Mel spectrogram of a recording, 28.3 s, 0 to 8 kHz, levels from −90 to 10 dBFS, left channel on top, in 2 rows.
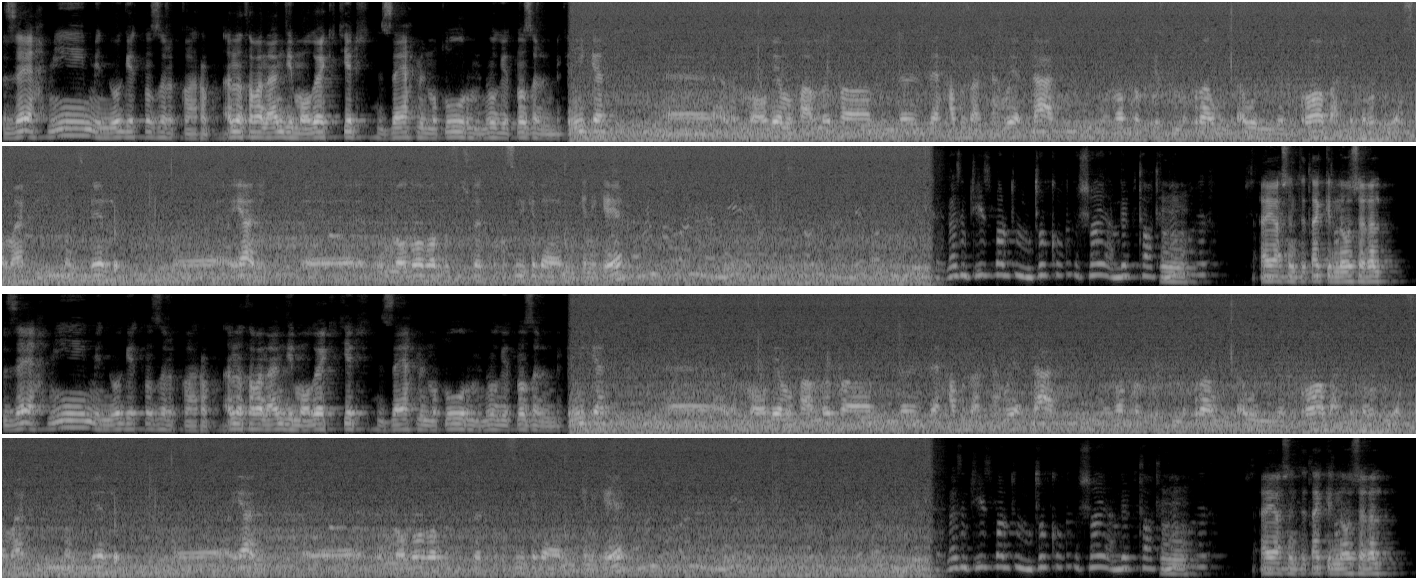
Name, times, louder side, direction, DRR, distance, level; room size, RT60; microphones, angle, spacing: voice 1, 0.0-6.1 6.6-15.3 15.7-20.4 25.7-26.0 26.7-27.9, left 3 dB, 70° left, 1.3 m, -28 dB
sound 1, 5.7-23.4, left 2 dB, 15° left, 0.7 m, -31 dB
voice 2, 20.1-26.2 26.7-27.7, left 2 dB, 45° left, 1.1 m, -38 dB
21.5 x 16.0 x 3.7 m
head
